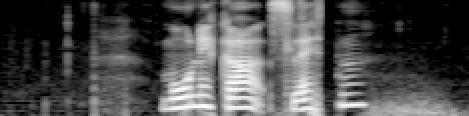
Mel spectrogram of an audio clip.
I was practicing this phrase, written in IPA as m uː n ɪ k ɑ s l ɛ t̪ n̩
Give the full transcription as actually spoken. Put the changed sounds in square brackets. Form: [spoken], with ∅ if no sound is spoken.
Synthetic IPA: m uː n ɪ k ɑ s l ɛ t̪ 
